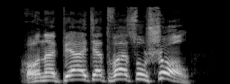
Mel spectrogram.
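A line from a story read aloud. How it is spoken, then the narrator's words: Sudden bark. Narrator (Russian): Внезапно рявкнул Эрхазепа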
